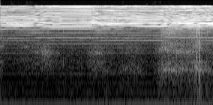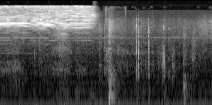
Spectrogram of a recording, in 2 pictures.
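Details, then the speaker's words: Homemade Arduino battery tester charger circuit: as supply voltage is wound up from zero, a continuous buzz then scattered clicks as the relay chatters with its drive wire not connected; relay buzzing without drive signal, problem under investigation. "oh that doesn't sound good [Music] that is the resistor the relay going crackers and it shouldn't be doing anything"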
